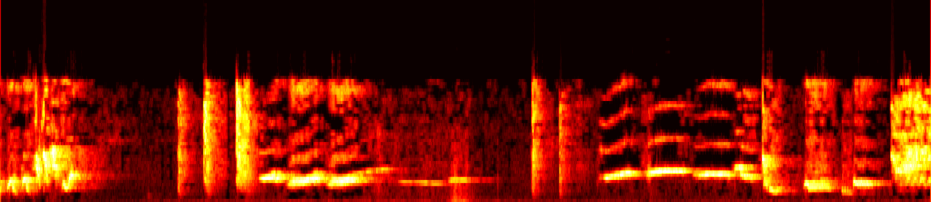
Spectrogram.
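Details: During breeding pairing, a long-tailed Medan white-rumped shama delivers rich whistled phrases mixed with sharp clicks and short pauses, over a faint low steady hum.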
